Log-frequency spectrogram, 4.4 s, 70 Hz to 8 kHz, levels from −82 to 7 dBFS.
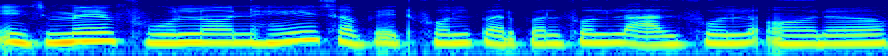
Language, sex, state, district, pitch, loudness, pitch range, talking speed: Hindi, female, Bihar, Bhagalpur, 220 Hz, -29 LUFS, 205-225 Hz, 160 wpm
